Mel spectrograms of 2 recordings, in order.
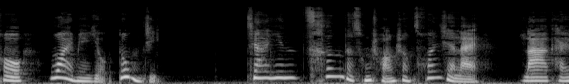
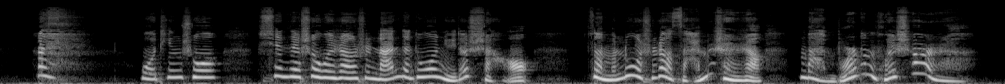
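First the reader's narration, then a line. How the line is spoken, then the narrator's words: Sighing. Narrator (Chinese): 佳音叹气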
